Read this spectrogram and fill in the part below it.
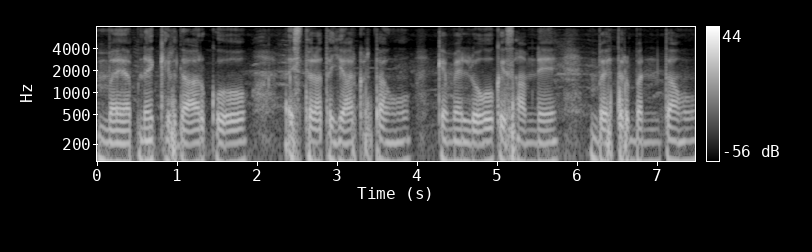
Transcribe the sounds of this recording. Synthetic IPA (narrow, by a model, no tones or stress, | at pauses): mɛ̃ːɐpnekɪɾd̪aːɾko | ɪ̰st̪ɐɾat̪ɐjːaːɾkɐɾt̪aɦũkemɛ̃ːloːɡõkesaːmnebɛɦt̪əɾbɐnt̪aɦũː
